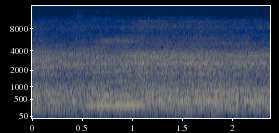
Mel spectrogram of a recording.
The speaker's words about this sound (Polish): Mocny szum drzew, jak mi się wydaje. A może morze? Morze.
